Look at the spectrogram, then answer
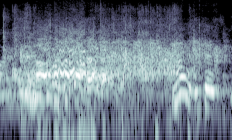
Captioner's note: laughs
